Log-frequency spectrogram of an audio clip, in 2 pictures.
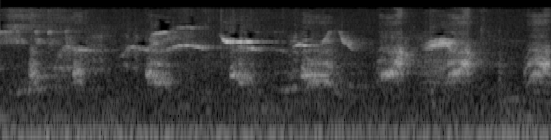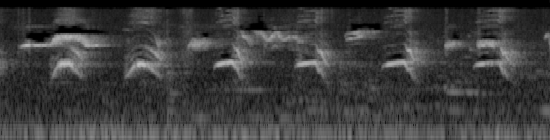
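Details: Chinese hwamei kept as a cage bird, singing a rapid series of short, scratchy rising notes repeated roughly every third of a second, mixed with higher chattering phrases over a faint low hum.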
